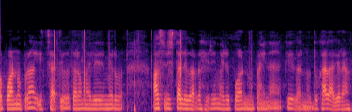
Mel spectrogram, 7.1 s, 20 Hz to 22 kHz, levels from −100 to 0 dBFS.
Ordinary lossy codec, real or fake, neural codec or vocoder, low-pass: none; fake; vocoder, 22.05 kHz, 80 mel bands, WaveNeXt; 7.2 kHz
